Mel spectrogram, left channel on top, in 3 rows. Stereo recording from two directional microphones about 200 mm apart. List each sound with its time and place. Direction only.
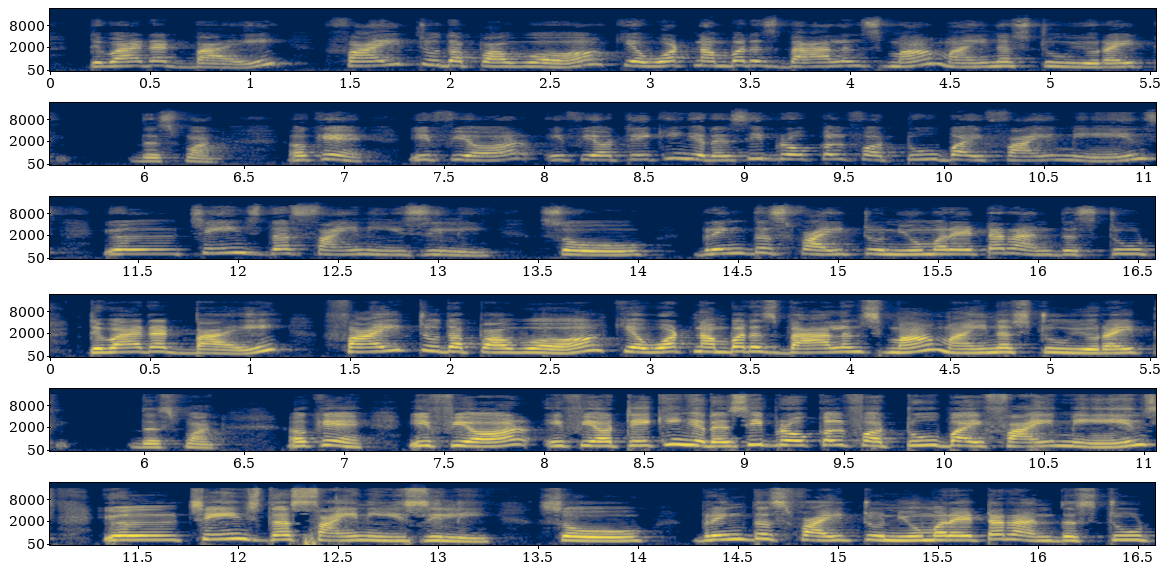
0.2 s a woman's voice: 45° right (ahead or behind)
